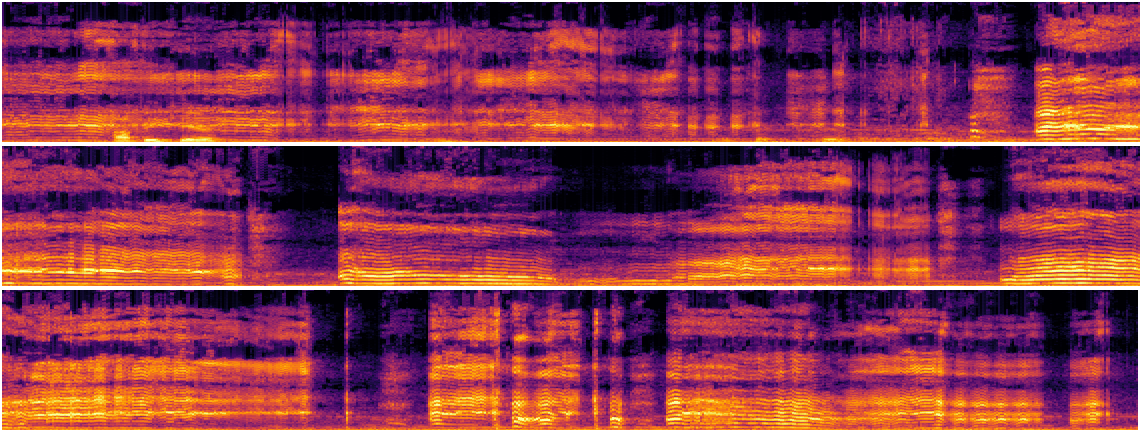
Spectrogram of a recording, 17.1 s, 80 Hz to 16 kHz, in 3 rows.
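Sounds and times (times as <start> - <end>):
newborn baby crying: 0.0 - 17.0.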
